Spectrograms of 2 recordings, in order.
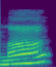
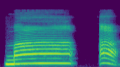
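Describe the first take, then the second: First: The vowel runs on with no glottal break. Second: A sharp glottal break comes before the second vowel. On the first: The speaker calls it wrong. "माँ ऐसा नहीं कहना है" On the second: The speaker calls it right. "Sharp होती है हमजा, स्ट्रॉन्ग"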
